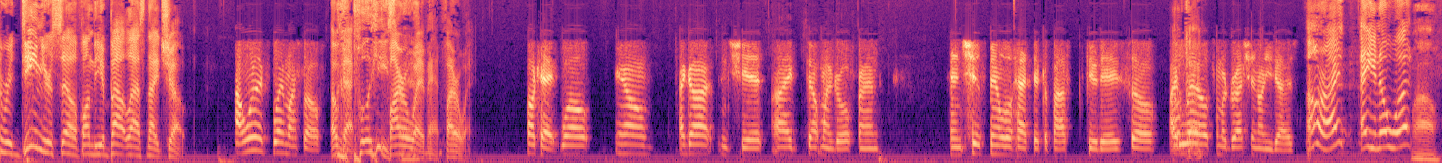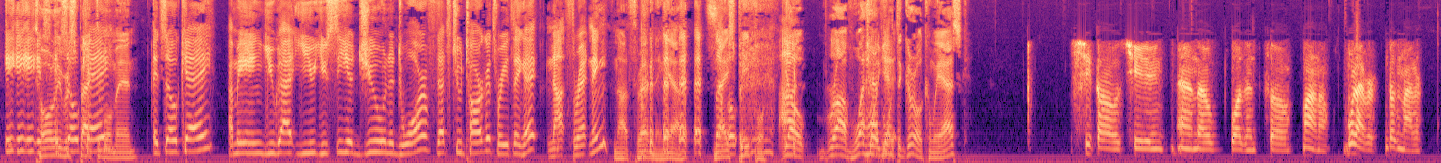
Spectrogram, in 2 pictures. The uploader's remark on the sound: Take listener phone calls, chaos ensues.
